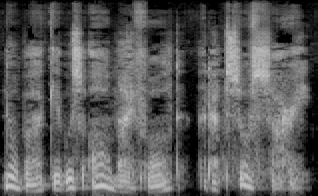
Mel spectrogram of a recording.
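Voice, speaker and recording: A man voicing a tearful, apologetic young woman in an audiobook, speaking softly and in near-whispers. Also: medium pitch, sing-song, a little slow, breathy edge, voice pushed up, exaggerated voice. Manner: soft, whispery, teary. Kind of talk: audiobook character voice.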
